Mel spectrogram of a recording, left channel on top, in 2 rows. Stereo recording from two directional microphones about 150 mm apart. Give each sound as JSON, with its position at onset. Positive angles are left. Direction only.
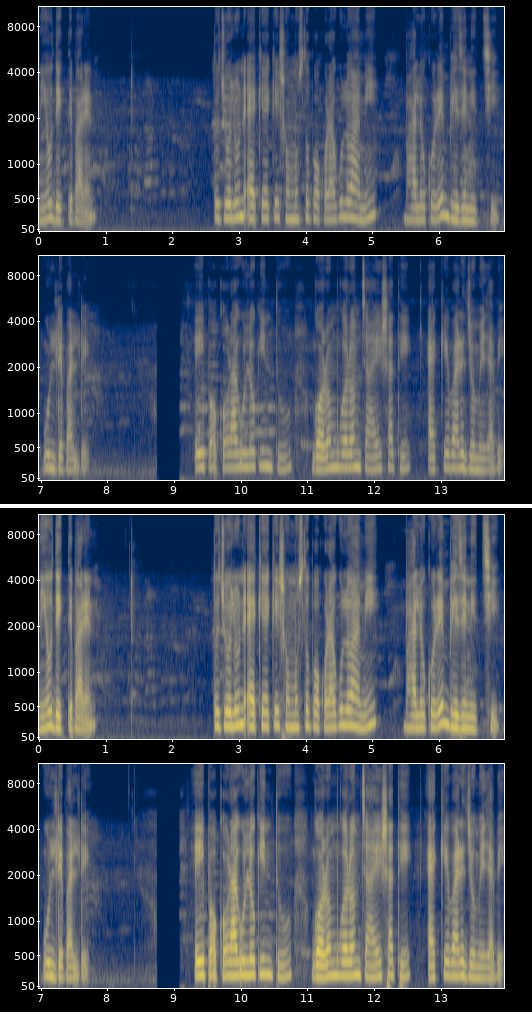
{"t": 0.0, "sound": "speech", "side_deg": -45}
{"t": 1.4, "sound": "a sound", "side_deg": -45}
{"t": 2.6, "sound": "speech", "side_deg": -45}
{"t": 9.0, "sound": "speech", "side_deg": -55}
